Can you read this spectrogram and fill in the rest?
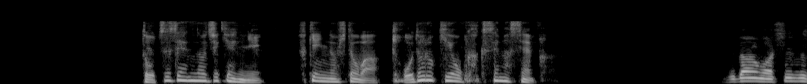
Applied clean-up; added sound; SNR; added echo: neural mask model Resemble Enhance denoiser.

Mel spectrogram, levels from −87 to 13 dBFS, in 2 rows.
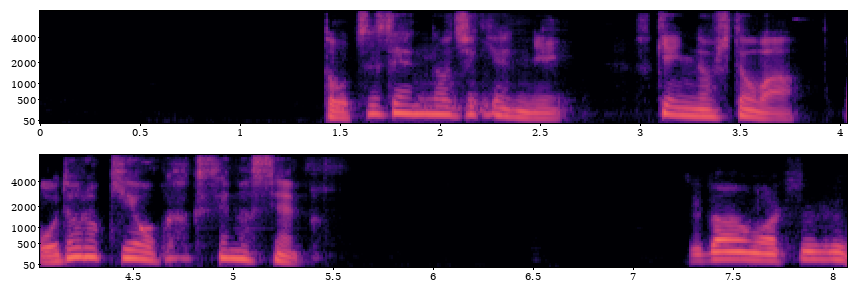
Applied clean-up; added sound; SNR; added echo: neural mask model DeepFilterNet 3.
